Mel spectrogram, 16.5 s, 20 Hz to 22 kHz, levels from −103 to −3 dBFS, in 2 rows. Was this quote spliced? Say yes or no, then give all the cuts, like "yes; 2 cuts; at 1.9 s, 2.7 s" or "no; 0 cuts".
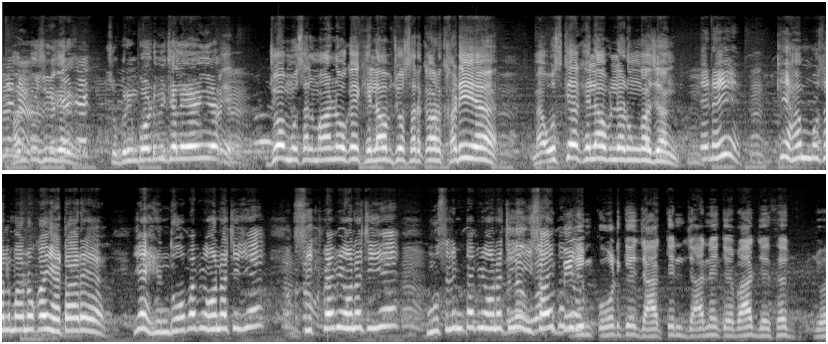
yes; 3 cuts; at 2.3 s, 7.0 s, 14.0 s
